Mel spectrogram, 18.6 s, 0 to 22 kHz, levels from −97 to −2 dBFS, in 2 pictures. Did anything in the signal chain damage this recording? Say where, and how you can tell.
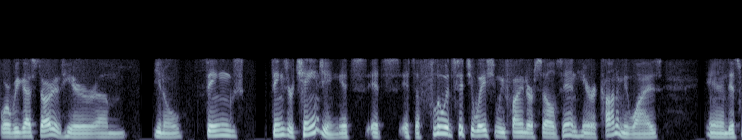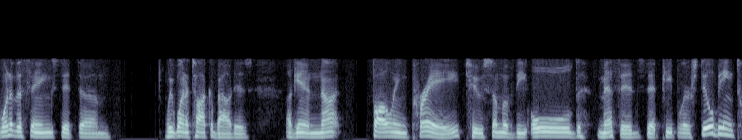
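No, nothing in the chain damages this speech; it is carried over G.711 telephone coding, which fits A-law at 64 kbps, and the band stops near 3.8 kHz as that format requires, with at most a faint trace of its level-following quantisation noise.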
